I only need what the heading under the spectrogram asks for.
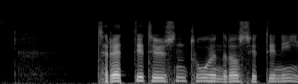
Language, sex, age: Norwegian, male, 39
